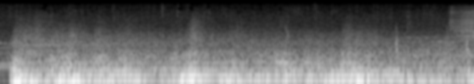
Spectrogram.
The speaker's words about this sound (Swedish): Men ni vet, om det åskar ute och du ser en blixt blixtra till. Då är det ganska ofta som du inte hör smällen direkt, alltså knallen ifrån åskan, eller hur? Utan den kommer först en liten stund senare.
